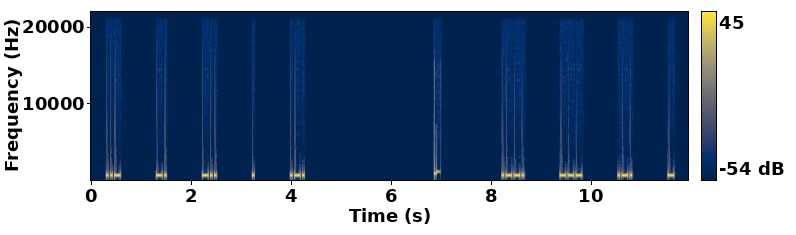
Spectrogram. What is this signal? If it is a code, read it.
Morse code, heard as a keyed tone, about 30 wpm, spaced as for 10 wpm, 700 Hz. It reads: UNDER PORT
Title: 6x Character Spacing - Top 200 Words - 30wpm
